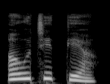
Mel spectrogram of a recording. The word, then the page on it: ಔಚಿತ್ಯ: aucitya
